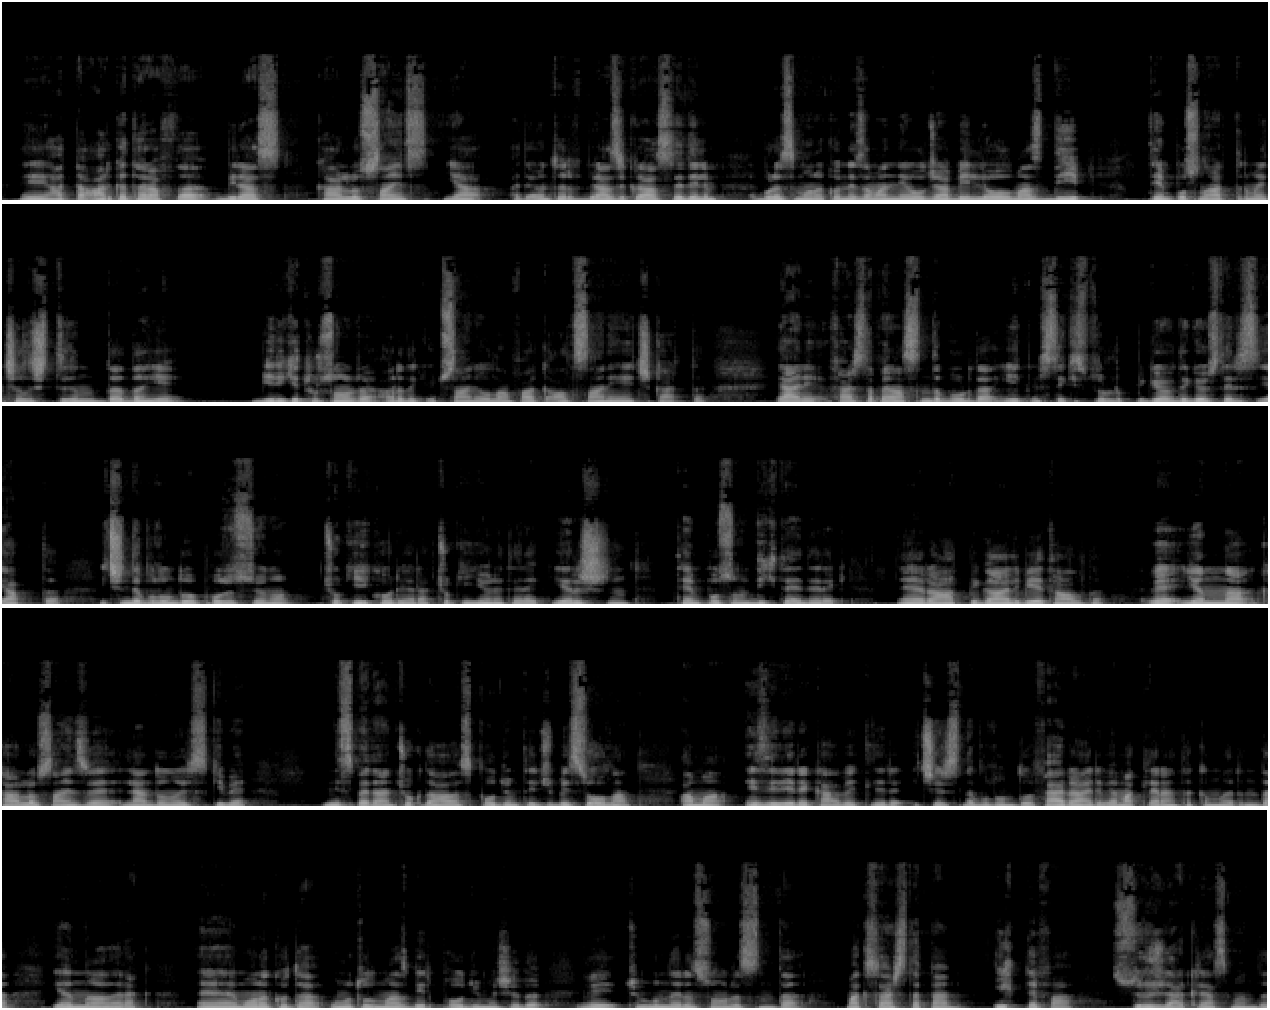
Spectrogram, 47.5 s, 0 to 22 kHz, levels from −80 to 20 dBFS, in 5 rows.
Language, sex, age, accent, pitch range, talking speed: Turkish, male, 30-49, native, 110-135 Hz, 135 wpm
